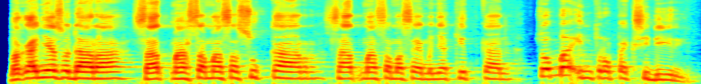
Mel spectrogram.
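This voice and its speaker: A man's voice: high-pitched, fairly quick. A male pastor preaching a sermon in a conversational way, speaking directly to his congregation.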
